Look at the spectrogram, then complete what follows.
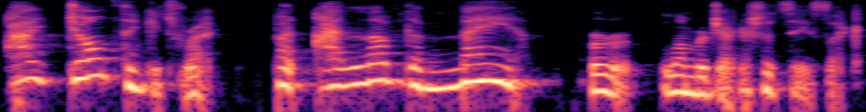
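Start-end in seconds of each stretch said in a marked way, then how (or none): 0.0-2.7 high, sappy imitation of Maria; mocking Maria. Imitating Maria defending her man in a high coo. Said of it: "And Maria's like".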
